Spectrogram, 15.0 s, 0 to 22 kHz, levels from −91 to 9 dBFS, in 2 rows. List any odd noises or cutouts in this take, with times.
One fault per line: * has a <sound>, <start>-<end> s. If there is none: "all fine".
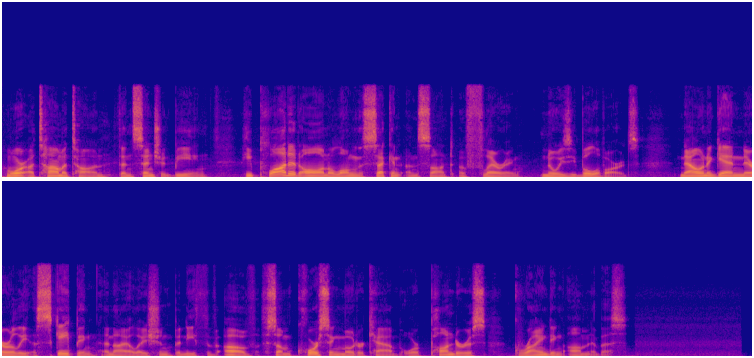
all fine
